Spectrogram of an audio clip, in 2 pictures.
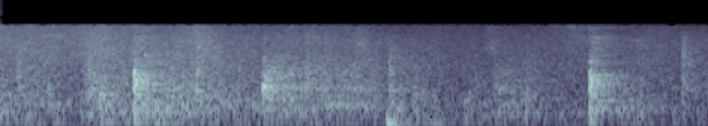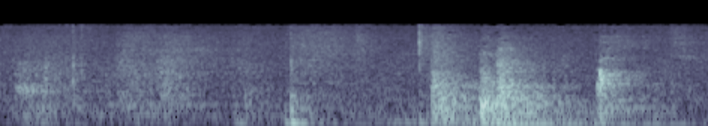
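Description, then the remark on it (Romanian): A door bangs shut repeatedly, a string of sharp, heavy thuds spread irregularly over several seconds, loud, with some rattling knocks between the main slams and no talking. “ușa care se trântește, roagă și pe frații tăi să nu mai facă.”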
